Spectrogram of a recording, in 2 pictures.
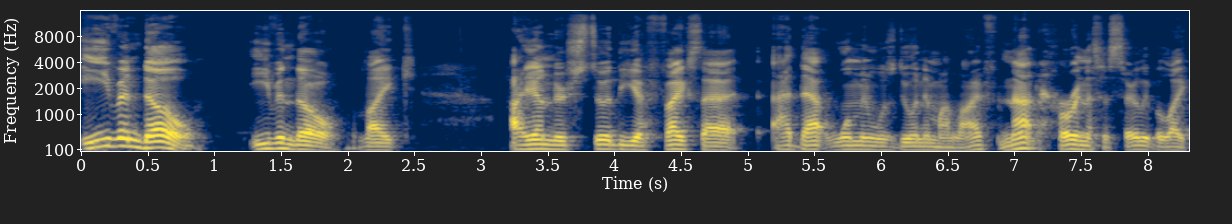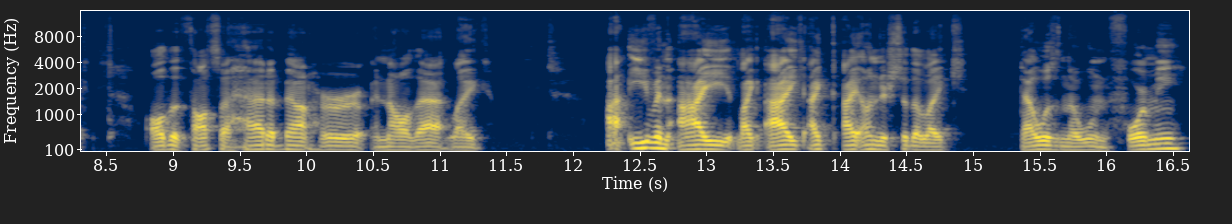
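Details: Stuttering in an adult man's own spontaneous speech, with word and part-phrase repetitions; he says he sometimes stutters and butchers words.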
